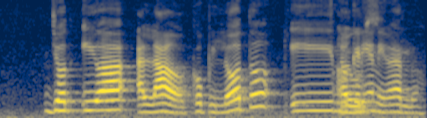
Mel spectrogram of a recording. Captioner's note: speaking in foreign language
